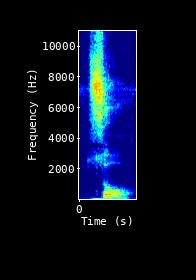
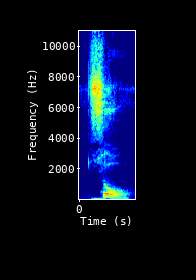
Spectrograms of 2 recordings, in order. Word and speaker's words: Zoo: It is always pronounced like a TS sound, like a T. It's actually a plosive sound. T. One perfect example is Zoo, der Zoo.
